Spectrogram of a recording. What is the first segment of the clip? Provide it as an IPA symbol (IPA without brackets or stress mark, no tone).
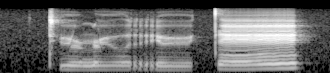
tʼ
